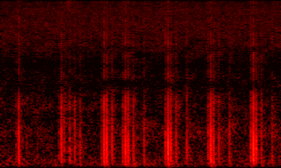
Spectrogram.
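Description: Near silence with a few faint, scattered ticks: the centre stitching of a pleated fabric strip being unpicked.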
